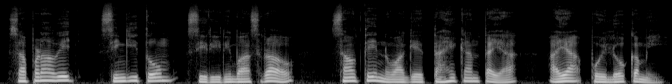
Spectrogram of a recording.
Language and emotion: Santali, neutral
